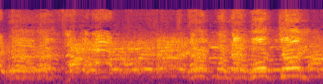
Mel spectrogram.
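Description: A crowd of men chanting election campaign slogans together, many loud voices overlapping continuously.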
